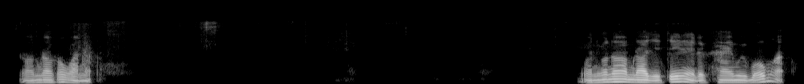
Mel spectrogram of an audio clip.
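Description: A man speaks calmly and close by, with pauses.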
